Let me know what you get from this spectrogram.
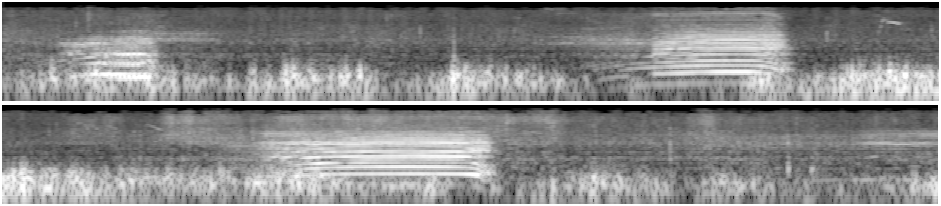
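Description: Domestic cows mooing: two moos about a second long each, roughly three seconds apart, the second a little longer, over a low steady rustling.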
